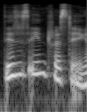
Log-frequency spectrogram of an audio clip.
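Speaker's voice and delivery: high, hushed realisation; wondering aloud. Retold or imitated. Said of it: "I was like".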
